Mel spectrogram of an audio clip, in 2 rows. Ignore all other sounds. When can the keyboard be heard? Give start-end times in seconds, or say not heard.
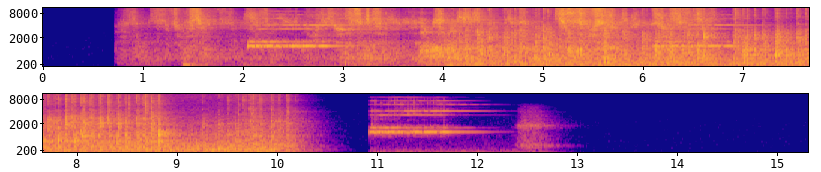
4.0-10.2.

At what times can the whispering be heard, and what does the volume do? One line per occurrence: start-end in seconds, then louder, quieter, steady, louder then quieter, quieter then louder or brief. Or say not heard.
0.8-6.8 louder.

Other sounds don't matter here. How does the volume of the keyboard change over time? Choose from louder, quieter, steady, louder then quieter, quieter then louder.
steady.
